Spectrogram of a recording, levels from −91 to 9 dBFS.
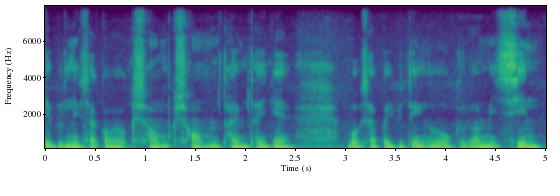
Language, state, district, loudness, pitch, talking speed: Kokborok, Tripura, West Tripura, -18 LUFS, 95 Hz, 145 wpm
